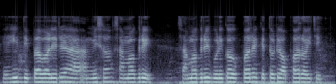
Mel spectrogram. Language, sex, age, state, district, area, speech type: Odia, male, 18-30, Odisha, Kendujhar, urban, read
